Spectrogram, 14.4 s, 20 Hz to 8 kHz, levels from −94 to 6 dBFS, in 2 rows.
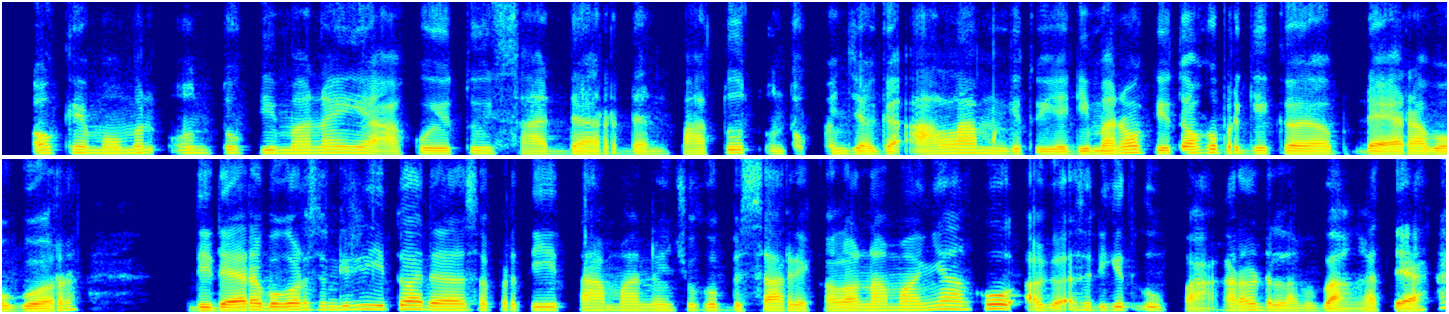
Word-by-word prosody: Oke, 155 +2 -1
momen 150 +2 -3
untuk 155 0 -6
di 155 -1 -4
mana, 150 +1 -1
ya, 155 -4 0
aku 135 +1 -2
itu 140 +2 -5
sadar 125 -1 -3
dan 120 -1 -6
patut 130 +6 -3
untuk 135 - -10
menjaga 130 -1 -1
alam, 145 0 +1
gitu, 120 -2 -4
ya, 115 - +1
di 125 - -3
mana 130 +6 +3
waktu 145 -4 -2
itu - - +5
aku 165 - -1
pergi 145 -5 -2
ke 130 -2 +2
daerah 125 +1 +3
Bogor. 120 +3 +2 0.5
Di 145 +2 0
daerah 150 +2 +7
Bogor 165 +1 +4
sendiri 175 +3 -3
itu - - -3
ada 165 -6 +5
seperti 155 0 -4
taman 145 -1 -2
yang 145 - -4
cukup 145 0 -4
besar, 140 +1 -1
ya, 135 -3 -2
kalau 135 +1 +1
namanya 155 +7 +1
aku 220 +4 +5
agak 135 -9 0
sedikit 160 -1 -4
lupa 125 -5 -4
karena 145 +3 0
udah 130 - +1
lama 120 - -7
banget, 120 +2 +1
ya. - - +5
145 Hz, 200 wpm, -24 LUFS, 130-155 Hz, 0.5 s, daerah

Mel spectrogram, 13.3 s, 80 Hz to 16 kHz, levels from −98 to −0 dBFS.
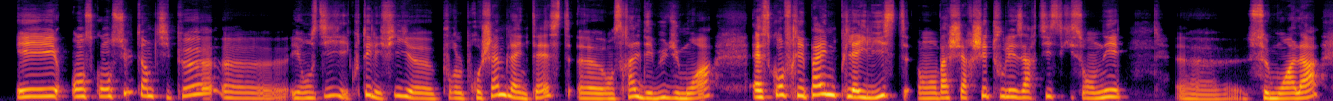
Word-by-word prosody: Et 255 +2 +3
on 255 +1 +2
se 255 - -9
consulte 265 +10 -3
un 275 -1 +1
petit 260 -5 -6
peu, 295 - -2
heu, 195 - -7
et 200 - -3
on 200 +1 -2
se 200 - -5
dit: 270 +5 -4
«Ecoutez 315 - -3
les 205 -6 0
filles, 260 +5 -1
heu, 185 -3 -2
pour 195 +3 -9
le 190 - -2
prochain 210 - -1
blind-test, 235 - 0
heu, 185 -1 0
on 180 - -2
sera 210 +8 -2
le 250 - +4
début 195 +1 +1
du 200 -2 -1
mois. 190 +9 0 0.4
Est-ce 235 0 +5
qu'on 310 0 +3
ferait 285 -1 +2
pas 315 +6 +4
une 315 -2 +9
playlist, 245 +2 +3
on 190 0 -3
va 205 - +1
chercher 215 +6 +1
tous 260 -1 -4
les 240 -2 +1
artistes 235 +4 -4
qui 225 - -12
sont 200 -3 -5
nés, 240 +3 +2 0.5
heu, 160 -2 -8 0.3
ce 180 +4 0
mois-là», 190 +2 +3
225 Hz, 200 wpm, -21 LUFS, 195-265 Hz, 0.5 s, une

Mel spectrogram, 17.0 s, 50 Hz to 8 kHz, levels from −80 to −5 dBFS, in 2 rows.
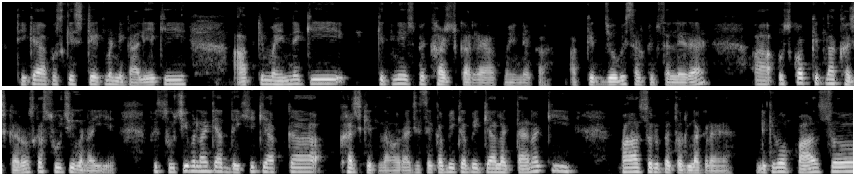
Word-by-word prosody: ठीक 115 -1 -4
है? - - +5
आप 125 0 -2
उसकी 130 +2 -3
स्टेटमेंट 125 -1 0
निकालिए 100 0 0
कि 130 0 -1 0.5
आपके 115 +5 -1
महीने 125 +2 +1
की 145 - +2 0.3
कितनी 145 +1 0
उस 140 - -3
पे 130 - +1
ख़र्च 110 -2 +2
कर 100 -3 0
रहे 90 -1 -2
हैं 85 - -2
आप 90 - -9
महीने 90 -1 -6
का। - - -9 0.3
आपके - - -1 0.2
जो 110 - +9
भी 125 - +2
सब्सक्रिप्शन 105 -4 -4
ले 95 0 +3
रहे - - +2
हैं - - -6 0.5
अ, - - -1
उसको 165 - +3
आप 165 - -11
कितना 160 -2 +1
ख़र्च 110 -2 +1
कर 105 - -1
रहे - - +2
हो, 115 - +3
उसका 130 +4 0
सूची 140 -2 0
बनाइए। 90 -6 -1 0.4
फ़िर 155 - -3
सूची 135 +2 +2
बनाकर 160 -1 +2
आप 150 - +2
देखिए 130 +3 -1
कि 150 - +3
आपका 140 0 -1 0.4
ख़र्च 130 -3 +2
कितना 90 0 -1
हो 90 - -4
रहा 95 - -2
है। - - -1
जैसे 115 +1 -3
कभी-कभी 135 +2 +2
क्या 130 +1 +3
लगता 115 -2 +2
है - - +2
ना 160 - +3 0.8
₹500 135 -2 +4
तो 105 - +5
लग 100 - +2
रहे 85 -1 -2
हैं। 85 - -10 0.3
लेक़िन 120 +5 0
वो 145 - +6
₹500 130 +5 +4
125 Hz, 225 wpm, -24 LUFS, 110-140 Hz, 0.8 s, जो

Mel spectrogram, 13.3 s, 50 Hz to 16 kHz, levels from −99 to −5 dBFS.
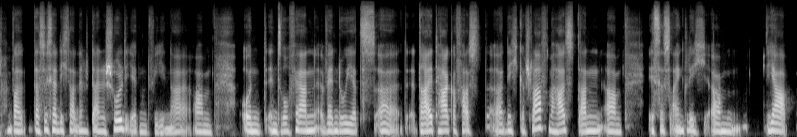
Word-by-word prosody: weil 165 -2 0
das 180 -2 -2
ist 190 - +1
ja 185 - +3
nicht 170 -3 -3
dann 170 -2 -1
deine 160 0 0
Schuld 205 +3 +7
irgendwie, 135 - -6
ne? 75 +3 -3
Ähm, 150 -2 -1 0.5
und 155 -3 +2
insofern, 170 +2 +1
wenn 165 -1 0
du 160 0 0
jetzt, 155 -1 -2
äh, 165 +4 -1 0.4
3 160 +2 +5
Tage 170 0 +2
fast, - - -4
äh, - - -3
nicht 165 -2 -4
geschlafen 210 +2 +2
hast, 165 +3 0
dann, 170 +6 +1
ähm, 155 -2 +1 0.4
ist - - 0
es - - 0
eigentlich, 170 -5 -2
ähm, 165 +10 -1 0.3
ja, 175 -2 +3
165 Hz, 140 wpm, -24 LUFS, 155-175 Hz, 0.5 s, Schuld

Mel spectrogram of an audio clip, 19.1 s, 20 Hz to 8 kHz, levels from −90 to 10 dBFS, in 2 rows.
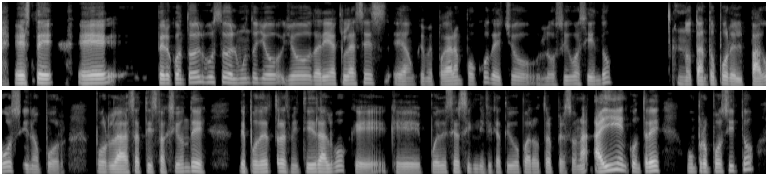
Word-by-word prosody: Este, 145 +1 +7 0.3
eh, 145 - +7 0.5
pero 140 -2 +3
con 150 -3 -1
todo 170 +5 0
el 185 - -5
gusto 175 0 -3
del 150 -2 +1
mundo 155 +2 -7
yo 145 -1 -4
yo 135 +1 -3
daría 125 0 0
clases, 130 +2 -3
eh, 110 -1 -4
aunque 110 +1 -7
me 105 -1 -11
pagaran 115 +3 -1
poco, 120 +9 -9
de - - -2
hecho, 120 -1 -8
lo 110 +1 -11
sigo 120 +4 -6
haciendo, 120 +8 -5 0.8
no 115 -2 -4
tanto 115 +2 +1
por 125 0 -1
el 95 -3 -1
pago, 130 +9 +2
sino 110 -5 -6
por 100 -1 -8 0.3
por 115 -1 -4
la 110 -1 +5
satisfacción 125 +3 -3
de 140 -6 +3 0.4
de - - 0
poder 120 +1 0
transmitir 125 -1 0
algo 135 +8 +1
que 100 -3 -3
que 100 -1 -4
puede 115 0 -3
ser 120 0 -2
significativo 115 -1 -6
para 105 -1 -3
otra 110 +2 -4
persona. 105 +3 -3
Ahí 165 +11 +8
encontré 150 - +4 0.3
un 130 -1 -6
propósito 140 - -2
125 Hz, 155 wpm, -25 LUFS, 110-145 Hz, 0.8 s, Ahí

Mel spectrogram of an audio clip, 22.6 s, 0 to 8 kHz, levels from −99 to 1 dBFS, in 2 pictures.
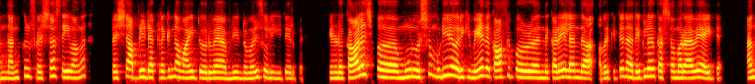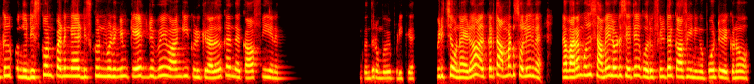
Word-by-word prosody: அந்த 210 0 -5
அங்கிள் 250 +6 -5
ஃப்ரெஷ்ஷா 220 +6 -4
செய்வாங்க. 235 +2 0 0.4
ஃப்ரெஷ்ஷா 220 +4 -2
அப்படியே 250 0 0
டக் 230 0 -1
டக்குன்னு 255 +3 -3
நான் 245 -3 -1
வாங்கிட்டு 225 +1 0
வருவேன்." 210 0 0
அப்படின்ற 205 +1 -4
மாதிரி 225 +4 -2
சொல்லிக்கிட்டே 215 -3 -5
இருப்பேன். 200 0 -18 0.4
என்னோட 210 0 -1
காலேஜ் 325 +9 +4
இப்ப 275 -5 -1 0.4
3 260 +2 +1
வருஷம் 275 +6 -4
முடியிற 295 +5 +1
வரைக்குமே, 250 -2 0
அந்த 290 - +1
காஃபி 255 +4 +1
பவுடர் 235 -2 +3
அந்த 220 0 -3
கடையில, 240 +2 +2
அந்த 225 -2 -1 0.2
அவர்கிட்ட 220 +3 -6
நான் 240 -3 +1
ரெகுலர் 275 +3 0
கஸ்டமராவே 225 0 +1
ஆயிட்டேன். 205 -2 -5 0.4
அங்கிள் 295 +5 -2
கொஞ்சம் 250 -3 +1
டிஸ்கவுண்ட் 310 +5 -1
பண்ணுங்க 285 0 +2 0.2
டிஸ்கவுண்ட் 275 +2 -2
பண்ணுங்கன்னு 280 0 -1
கேட்டுட்டு 285 0 +3
போய் 305 +1 0
வாங்கி 275 +2 -1
குடிக்கிற 245 -2 0
அளவுக்கு 260 +7 0
அந்த 265 - -1
காஃபி 230 +3 -2
எனக்கு 205 -2 -9 1.1
எனக்கு 215 -1 -11
வந்து 240 +3 -4
ரொம்பவே 215 0 -2
பிடிக்க 210 0 -9 0.4
பிடிச்ச 280 0 -2
ஒன்னாயிடும். 245 +4 +3
அதுக்கு 280 -1 +1
அடுத்து 280 - +3
அம்மாட்ட 330 +4 +1
சொல்லிருவேன். 285 -4 0 0.3
"நான் 245 0 +3
வரும்போது 320 +6 +4
சமையலோடு 295 +3 +3
சேர்த்து 280 +2 +1
எனக்கு 275 -4 +2
ஒரு 245 - +2
பில்டர் 290 +2 +1
காஃபிய 260 0 +2
நீங்க 225 -1 -2
போட்டு 250 0 0
வைக்கணும். 225 0 0
250 Hz, 180 wpm, -23 LUFS, 225-280 Hz, 1.1 s, காலேஜ்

